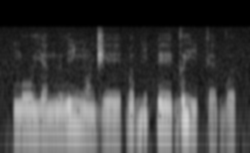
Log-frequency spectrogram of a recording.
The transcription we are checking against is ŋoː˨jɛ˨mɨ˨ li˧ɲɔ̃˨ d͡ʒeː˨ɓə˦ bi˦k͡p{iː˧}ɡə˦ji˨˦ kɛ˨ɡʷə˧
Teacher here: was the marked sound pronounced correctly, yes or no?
no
